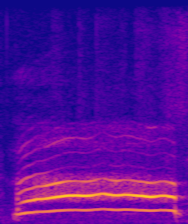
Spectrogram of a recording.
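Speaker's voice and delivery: high, loud drawn-out "aah"; hammed-up scream of someone falling; mock falling scream. Reader acting out a pole jumper's fall, mock scream.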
